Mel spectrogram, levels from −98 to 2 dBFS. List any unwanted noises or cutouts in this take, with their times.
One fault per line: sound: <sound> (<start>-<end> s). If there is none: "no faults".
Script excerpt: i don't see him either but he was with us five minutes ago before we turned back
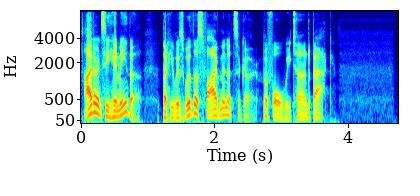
no faults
